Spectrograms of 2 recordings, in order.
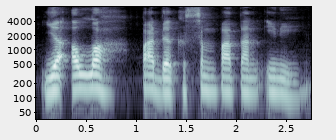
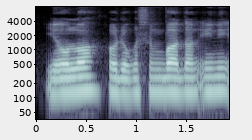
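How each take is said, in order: First: The vowels are clear with a wide-open mouth. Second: The vowels are mumbled with a nearly closed mouth. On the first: The prayer is said sincerely and firmly. The speaker calls it right. "ucapkan dengan vokal yang terbuka ya" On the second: The prayer is said half-heartedly. The speaker calls it wrong. "ini ini vokal yang nggak jelas tuh"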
